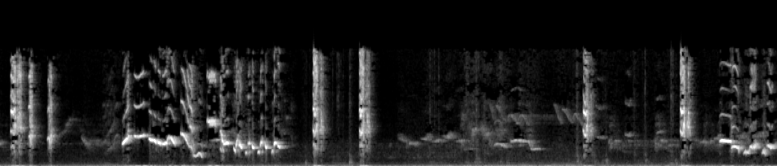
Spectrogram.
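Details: Kacer (Oriental magpie-robin) lure singing meant to trigger birds in breeding condition: sharp clicks mixed with bursts of fast warbled whistles, a quiet middle stretch of soft notes, then more clicks and whistled phrases.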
